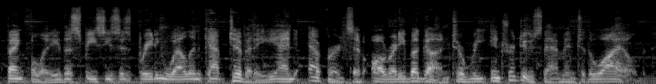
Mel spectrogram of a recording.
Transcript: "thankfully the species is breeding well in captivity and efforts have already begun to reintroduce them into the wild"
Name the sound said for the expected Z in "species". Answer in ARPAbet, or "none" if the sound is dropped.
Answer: Z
